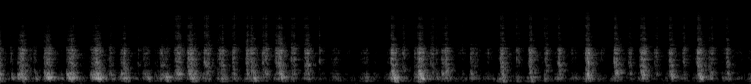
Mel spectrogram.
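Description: A wooden stylus rubs and scratches densely over the flowers on a flat black-coated scratch art card in continuous strokes. It makes a soft, dry rasping scrape that repeats in quick, uneven strokes, roughly three to four per second, with a low body and brief bright edges. Each stroke stops almost at once with no ring.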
